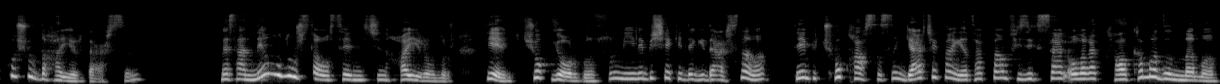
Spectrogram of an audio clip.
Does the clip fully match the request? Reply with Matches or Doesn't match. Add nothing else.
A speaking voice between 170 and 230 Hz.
Doesn't match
